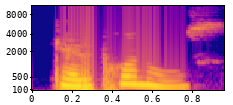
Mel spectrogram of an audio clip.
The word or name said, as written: qu'elles prononcent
